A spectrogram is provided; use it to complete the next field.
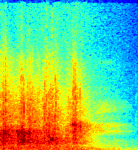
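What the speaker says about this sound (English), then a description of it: "let's give another round of applause for the Gibson family" Audience applause fills a hall at an annual recommitment celebration, a dense wash of clapping that fades out over a couple of seconds.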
